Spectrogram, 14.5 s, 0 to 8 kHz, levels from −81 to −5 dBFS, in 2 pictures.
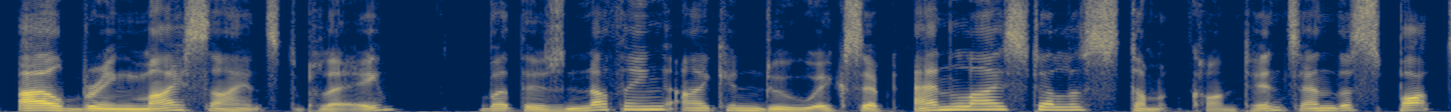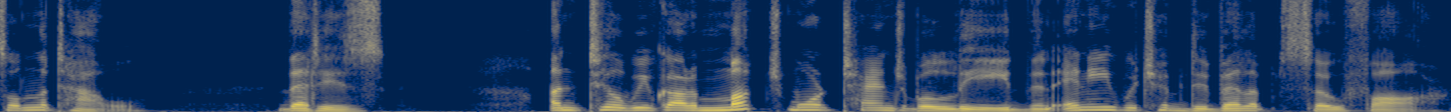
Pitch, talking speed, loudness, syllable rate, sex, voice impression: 140 Hz, 165 wpm, -24 LUFS, 4.9 syllables/s, female, very feminine, middle-aged, thin, very tensed, powerful, bright, soft, clear, fluent, slightly cute, cool, very intellectual, refreshing, sincere, very calm, friendly, reassuring, unique, elegant, wild, slightly sweet, lively, strict, slightly intense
